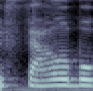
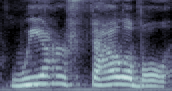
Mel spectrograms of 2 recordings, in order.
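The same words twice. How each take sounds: First: Said in the usual way. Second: "We" lifted and pushed harder than "are fallible"; stress on we. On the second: Shown as a demonstration. Reminding viewers they're human, stress on "We".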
